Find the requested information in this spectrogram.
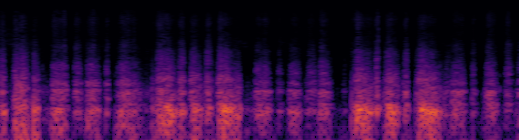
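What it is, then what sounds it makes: Foam microphone windscreen being scratched. Fingertips scratch the sides of a black foam windscreen on a microphone, making dense, muffled rustling and crackling strokes. The scratches come in quick uneven bursts that swell and fade. The sound is strongest in the low-mid range with little high end.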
